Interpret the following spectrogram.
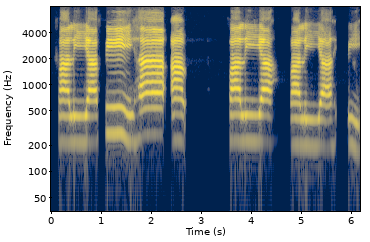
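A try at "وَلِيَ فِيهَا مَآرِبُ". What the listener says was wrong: Bukan fa, itu wawu.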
